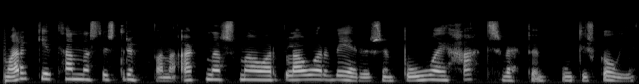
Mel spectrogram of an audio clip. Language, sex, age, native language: Icelandic, female, 18-19, Icelandic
